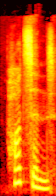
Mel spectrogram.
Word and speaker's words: Hodgson's: of company culture that failing to emit the g in the pronunciation of the beer's name hodgson's had the effect of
